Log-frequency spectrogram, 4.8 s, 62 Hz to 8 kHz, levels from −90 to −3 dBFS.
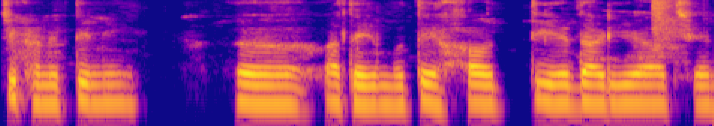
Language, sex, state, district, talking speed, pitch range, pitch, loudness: Bengali, male, West Bengal, Jhargram, 125 wpm, 150-155 Hz, 155 Hz, -17 LUFS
